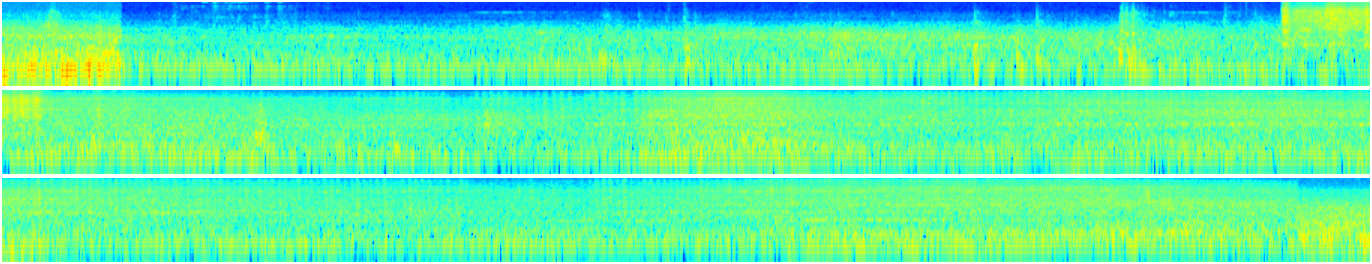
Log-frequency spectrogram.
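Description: A sedan's engine starts about six seconds in, just after a faint click, then runs steadily as the car drives off near the end.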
